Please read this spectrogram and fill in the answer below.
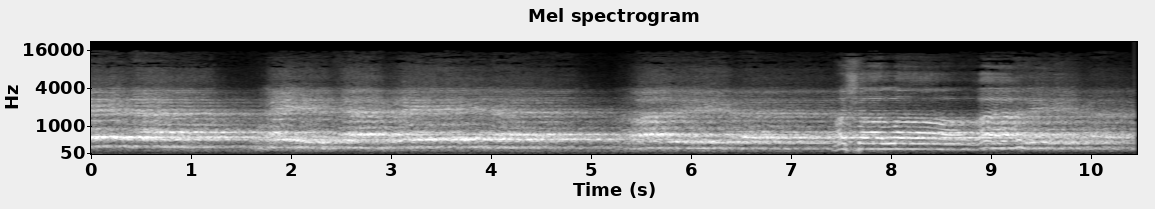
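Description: Men's voices chanting a Shia mourning lament (latmiyya) together, in long, drawn-out, wavering lines.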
